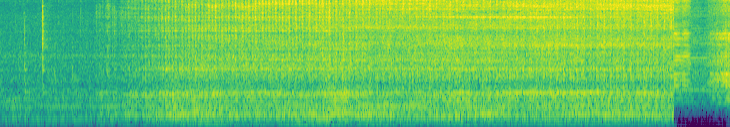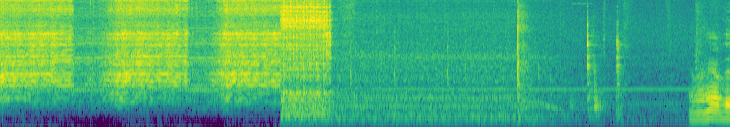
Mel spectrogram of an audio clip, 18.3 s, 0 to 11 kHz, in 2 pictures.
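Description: A wood lathe turns a Russian olive live-edge bowl while a 3/8 inch bowl gouge cuts a recess, giving a steady close whirring hum broken by pauses and short bursts before winding down.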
